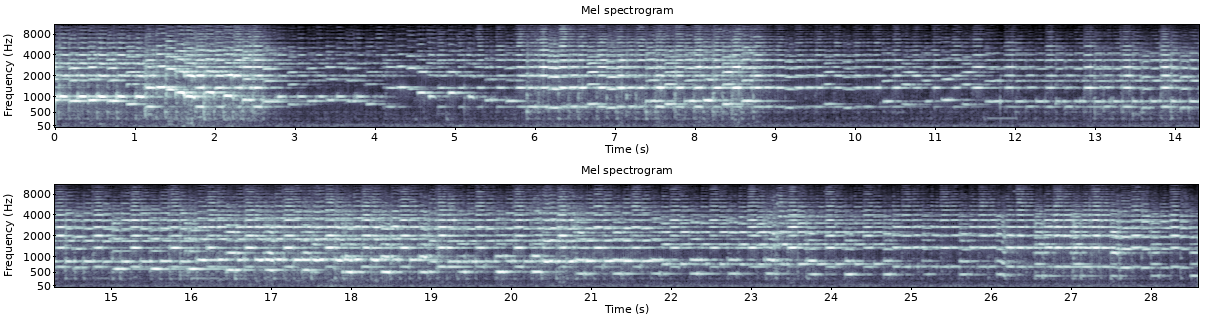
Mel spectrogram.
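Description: Background music: a violin playing a melody of sustained notes, with sliding rising notes about a second in.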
